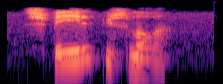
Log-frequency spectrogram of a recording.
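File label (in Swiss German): "speelusmache", Alsatian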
